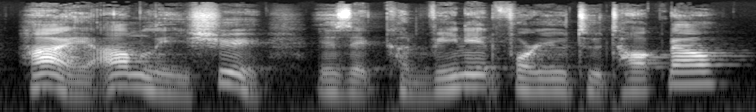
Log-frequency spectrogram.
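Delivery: ordinary talk, nothing marked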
